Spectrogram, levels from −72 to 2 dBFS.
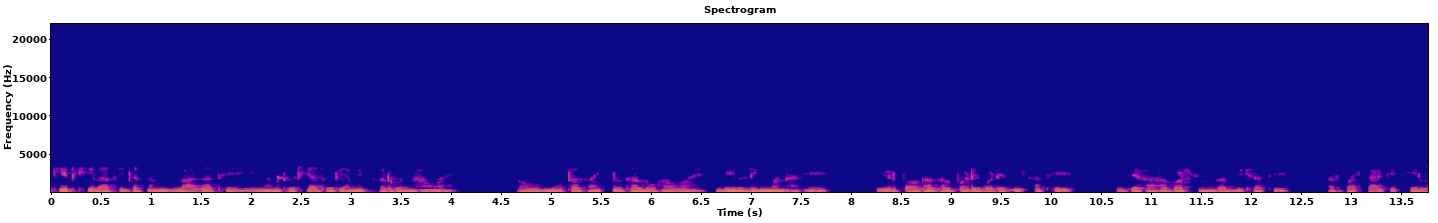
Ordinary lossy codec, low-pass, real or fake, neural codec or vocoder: AAC, 24 kbps; 3.6 kHz; real; none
